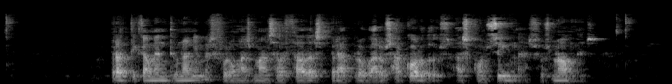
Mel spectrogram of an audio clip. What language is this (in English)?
Galician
